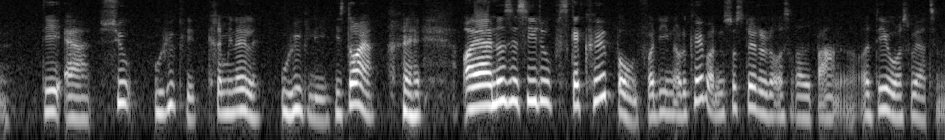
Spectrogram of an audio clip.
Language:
Danish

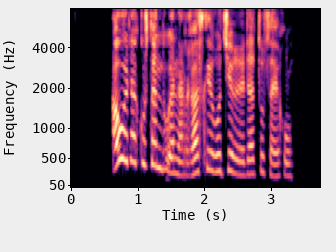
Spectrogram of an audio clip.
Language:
Basque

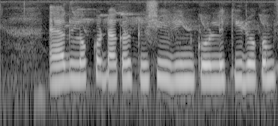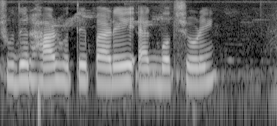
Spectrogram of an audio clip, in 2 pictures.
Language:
Bangla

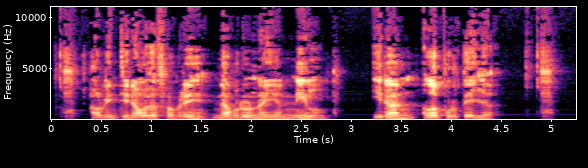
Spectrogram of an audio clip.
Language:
Catalan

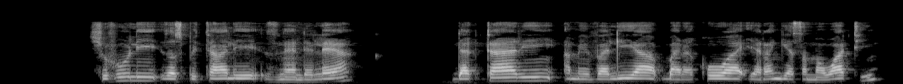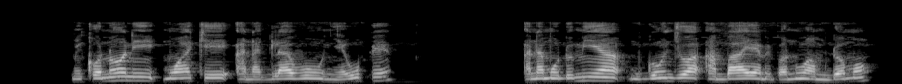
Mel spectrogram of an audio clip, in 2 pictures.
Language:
Swahili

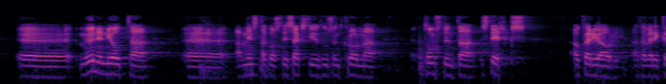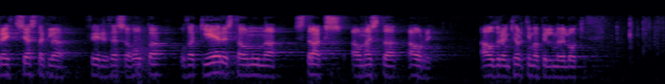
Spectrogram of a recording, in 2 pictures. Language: Icelandic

